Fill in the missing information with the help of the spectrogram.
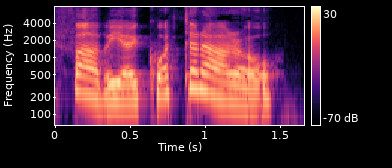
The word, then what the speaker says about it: Fabio Quartararo: So we've got Maverick Vinales and Fabio Quartararo.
